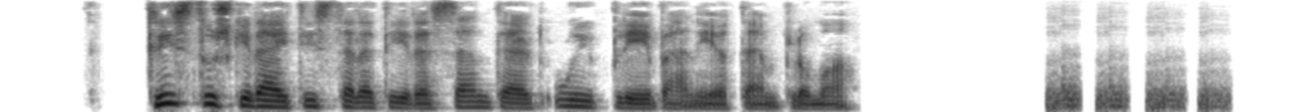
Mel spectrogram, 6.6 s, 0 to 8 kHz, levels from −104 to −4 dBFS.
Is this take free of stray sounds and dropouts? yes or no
no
